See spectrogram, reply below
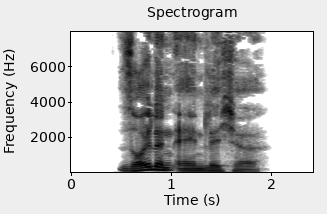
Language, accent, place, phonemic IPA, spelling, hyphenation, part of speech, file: German, Germany, Berlin, /ˈzɔɪ̯lənˌʔɛːnlɪçə/, säulenähnliche, säu‧len‧ähn‧li‧che, adjective, De-säulenähnliche.ogg
- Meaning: inflection of säulenähnlich: 1. strong/mixed nominative/accusative feminine singular 2. strong nominative/accusative plural 3. weak nominative all-gender singular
